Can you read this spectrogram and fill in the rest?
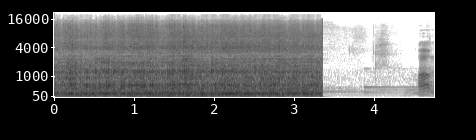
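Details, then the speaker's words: Freshly rebuilt, essentially stock engine on a stock tune at its first start, run with distilled water in the cooling system and no coolant leaks; steady, even low rumble for about three seconds with no knocks or rattles, then a clean shutdown; normal running. "Well, not that we smoked out the shop. That was a very successful first start. So I'm very excited about that."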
